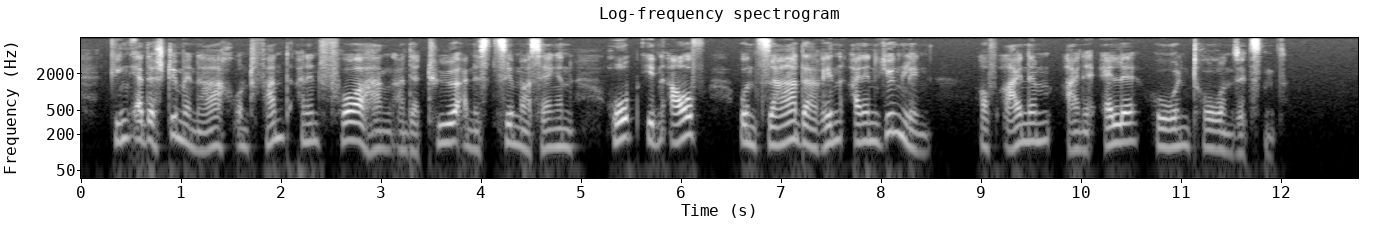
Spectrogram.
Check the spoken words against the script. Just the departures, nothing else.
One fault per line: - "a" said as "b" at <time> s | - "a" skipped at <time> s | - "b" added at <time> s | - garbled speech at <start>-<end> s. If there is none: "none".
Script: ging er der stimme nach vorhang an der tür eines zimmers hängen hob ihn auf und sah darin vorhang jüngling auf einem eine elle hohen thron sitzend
- "und fand einen" added at 1.5 s
- "vorhang" said as "einen" at 7.7 s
